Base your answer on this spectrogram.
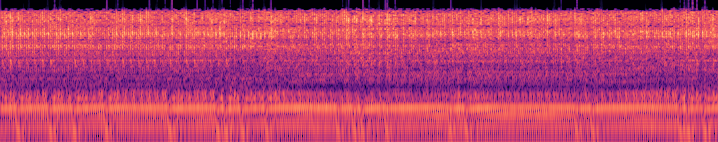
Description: The car starts up really easily, but after warming up, one of the cylinders starts missing. I'm trying to figure out why, my opinion at the moment is a bad injector.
